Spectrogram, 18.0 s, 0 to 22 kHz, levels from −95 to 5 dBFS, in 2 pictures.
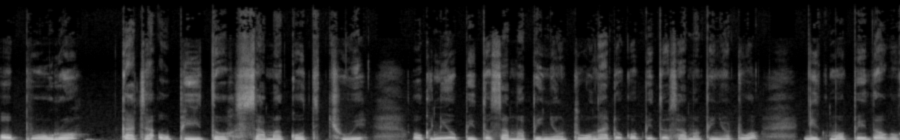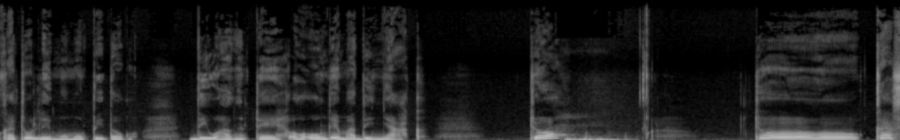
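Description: A speech recording, with no technical faults to point to. Nothing heard in it needs a time, a cause or a correction.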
